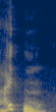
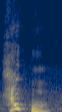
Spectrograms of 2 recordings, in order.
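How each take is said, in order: First: The word is said in an American accent. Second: The same.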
